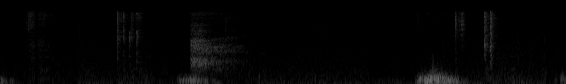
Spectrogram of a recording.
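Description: Computer keyboard typing while entering a username in a chat, where the name pops up after the first letter: a few scattered key clicks with pauses between, plus a couple of low, breathy bursts.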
